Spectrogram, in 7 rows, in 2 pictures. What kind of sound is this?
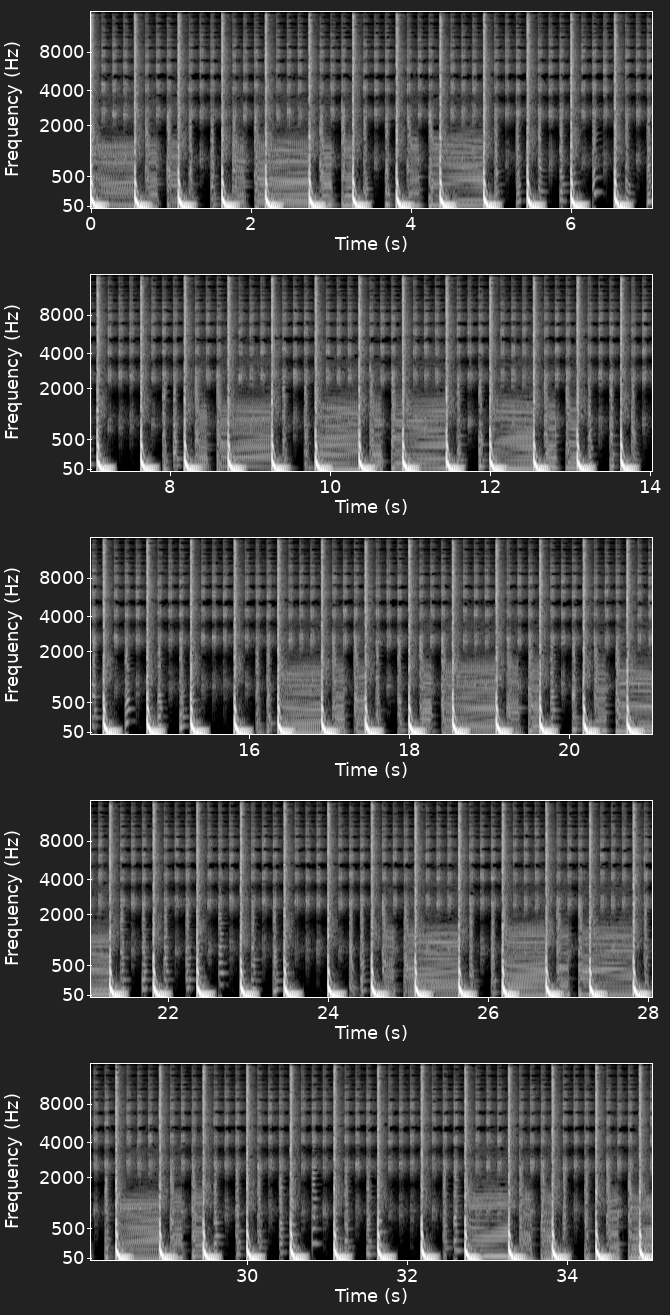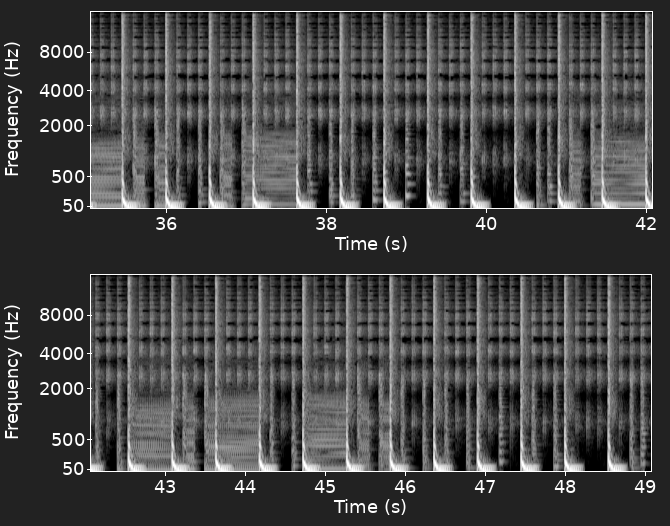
KickingLoop 110bpm
Output from an analog box circuit I threw together to experiment with layering different components to get a satisfying kick drum sound. To complete the picture, it has not only a bass line (which alternates between a staccato and legato style) but also some tick-tocky kind of metallic rhythm thingie. All of these sounds and their control are the result of running the Analog Box circuit. I suppose this could be used as the core of a more useful musical piece, if you can figure out how to follow what the bass is doing. :-) I did cut it such that it could loop (using Cool Edit Pro), and you could pretty easily re-cut it elsewhere, but it's not as long as you might prefer.
kick, synthetic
